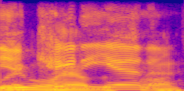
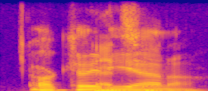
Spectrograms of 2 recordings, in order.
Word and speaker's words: Acadiana: It's the Acadiana for you. Acadiana Amateur Radio Association. Arcadiana, okay.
